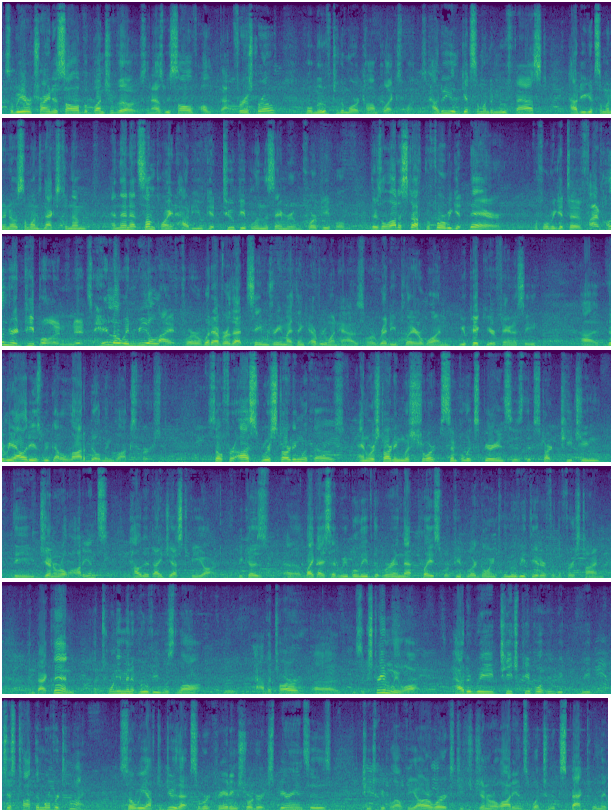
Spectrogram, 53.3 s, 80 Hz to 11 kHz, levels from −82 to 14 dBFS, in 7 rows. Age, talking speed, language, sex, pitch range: 40-59, 235 wpm, English, male, 120-155 Hz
